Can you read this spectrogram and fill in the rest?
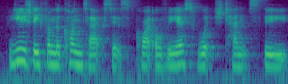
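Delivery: ordinary talk, nothing marked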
